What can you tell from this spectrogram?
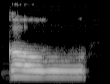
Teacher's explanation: Sonoro es cuando usted, por ejemplo, dice go, como el verbo ir, go, miren, esa O, go. Si usted se toca las cuerdas vocales, suenan sus cuerdas vocales, vibran. Quiere decir que el sonido es sonoro, no es sordo.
